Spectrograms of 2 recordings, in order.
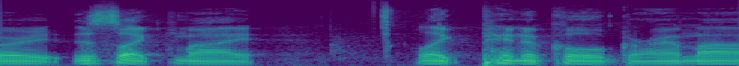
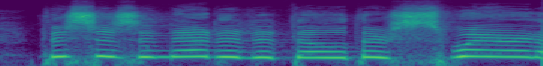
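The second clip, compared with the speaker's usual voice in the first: much higher put-on grandma scolding; 4 dB louder than usual. Grandma catching grandson watching an R movie, high scold. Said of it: "distracted by the tone of voice".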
